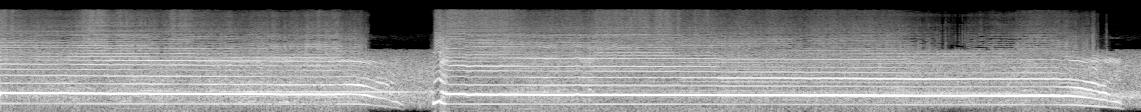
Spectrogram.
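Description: A man shouts a long, drawn-out cry into a microphone, holding one note and breaking off twice.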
